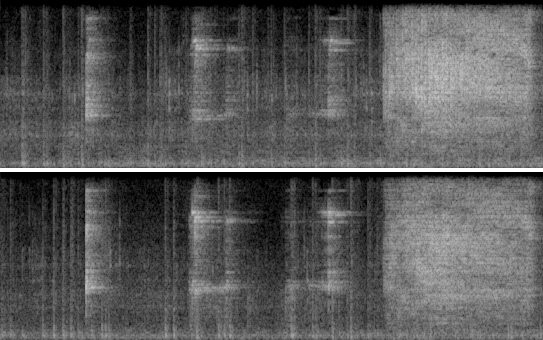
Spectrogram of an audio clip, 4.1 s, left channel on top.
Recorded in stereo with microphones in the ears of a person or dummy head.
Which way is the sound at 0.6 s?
25° right (ahead or behind).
